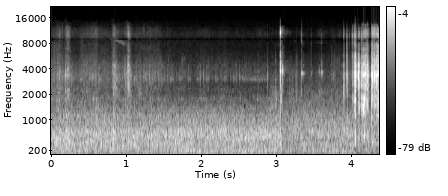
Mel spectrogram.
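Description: Handling of a nylon Cordura belt pouch: light rustling and faint clicks over a steady background hiss, with one sharper click about three seconds in.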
